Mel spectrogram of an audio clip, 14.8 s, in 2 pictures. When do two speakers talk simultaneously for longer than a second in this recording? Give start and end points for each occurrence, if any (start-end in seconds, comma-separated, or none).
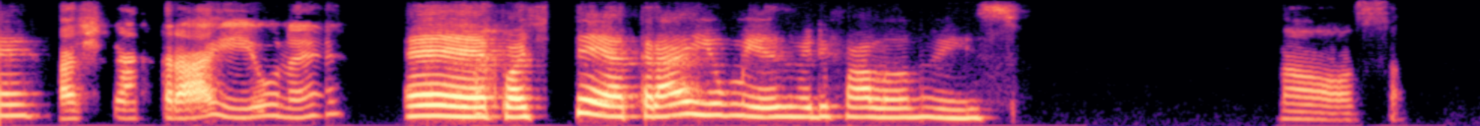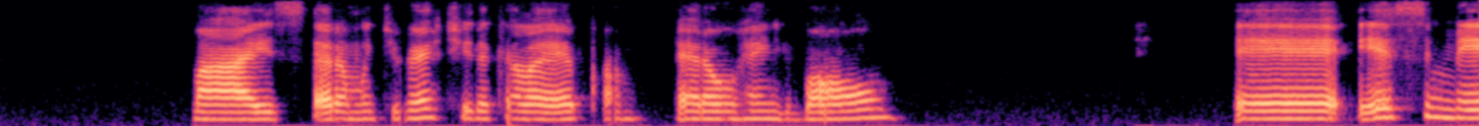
none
